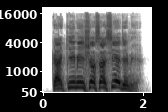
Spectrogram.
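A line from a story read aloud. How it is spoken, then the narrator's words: Booming distant voice. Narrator (Russian): прогремел оттуда голос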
